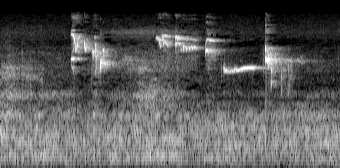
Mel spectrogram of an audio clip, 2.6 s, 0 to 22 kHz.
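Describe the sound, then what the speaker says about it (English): Several bright chirps from male house sparrows in a garden, short calls in quick bursts over a soft, steady background hiss, fairly near and clear. "2 male house sparrows."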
